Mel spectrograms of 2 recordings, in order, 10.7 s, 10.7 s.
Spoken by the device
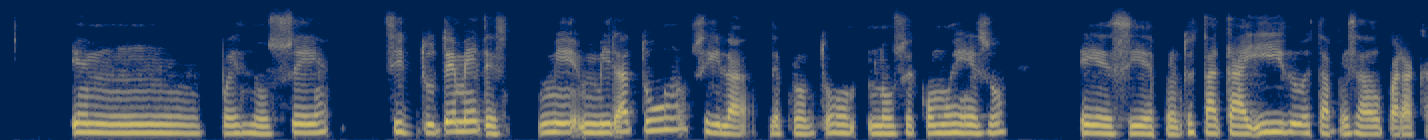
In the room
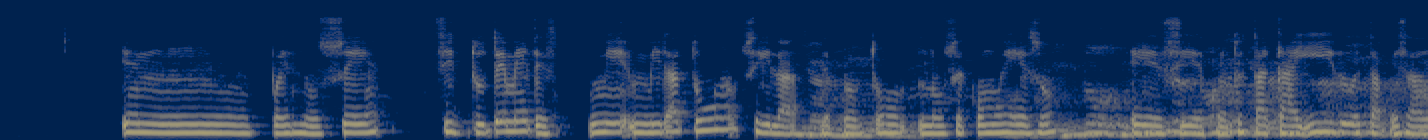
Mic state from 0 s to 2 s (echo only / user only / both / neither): echo only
